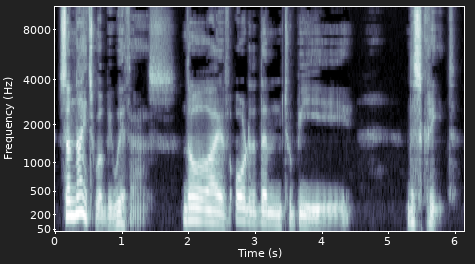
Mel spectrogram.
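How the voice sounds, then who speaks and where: A man playing a devoted, protective prince in a romantic audio roleplay, speaking intimately with formal phrasing, Spanish endearments and a husky voice. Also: on the low side, big pitch swings, takes it slowly, exaggerated voice. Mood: playful, warm. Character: devoted, protective young prince, tender lover.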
